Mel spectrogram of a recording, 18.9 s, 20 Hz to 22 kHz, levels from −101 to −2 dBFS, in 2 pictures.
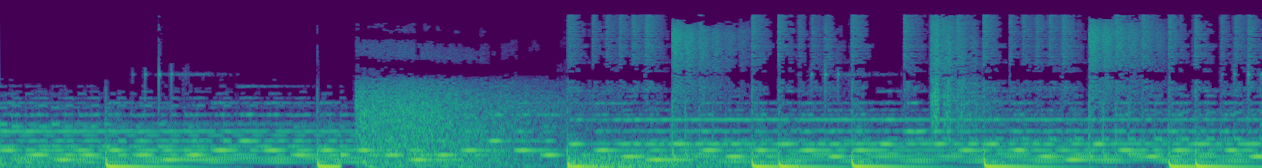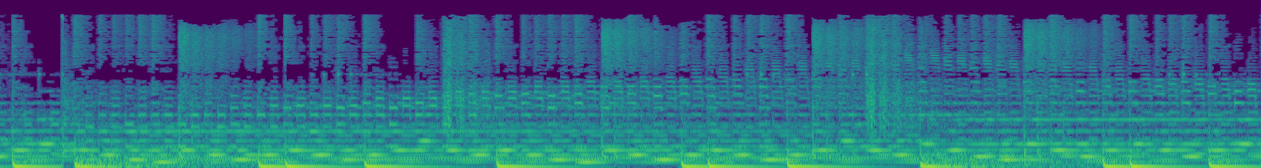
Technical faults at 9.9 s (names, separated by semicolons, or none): damaged data in a compressed stream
